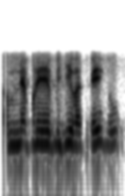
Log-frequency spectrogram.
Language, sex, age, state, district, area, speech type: Gujarati, male, 60+, Gujarat, Morbi, urban, conversation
